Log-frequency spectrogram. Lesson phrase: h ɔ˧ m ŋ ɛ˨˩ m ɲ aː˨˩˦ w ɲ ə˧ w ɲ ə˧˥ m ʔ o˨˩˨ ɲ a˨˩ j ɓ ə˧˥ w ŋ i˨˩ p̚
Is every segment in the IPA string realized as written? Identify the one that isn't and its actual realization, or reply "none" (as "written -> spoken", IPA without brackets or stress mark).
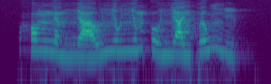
none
